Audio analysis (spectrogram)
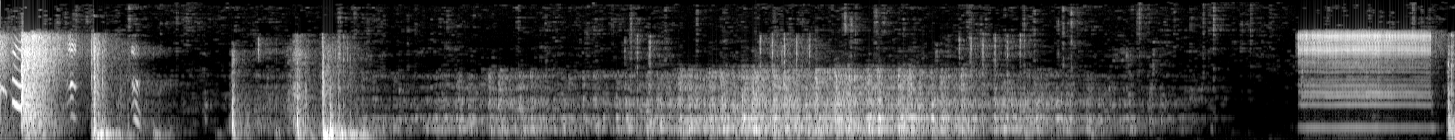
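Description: A few heavy clunks and thuds, then a long rumbling slide with a grinding tone as a train compartment door opens, ending in a short steady electric buzz.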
